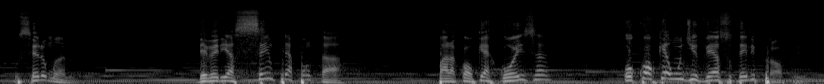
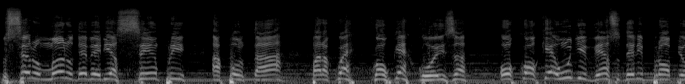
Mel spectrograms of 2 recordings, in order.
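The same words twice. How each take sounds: First: It is spoken very slowly. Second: It is spoken at a normal pace.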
